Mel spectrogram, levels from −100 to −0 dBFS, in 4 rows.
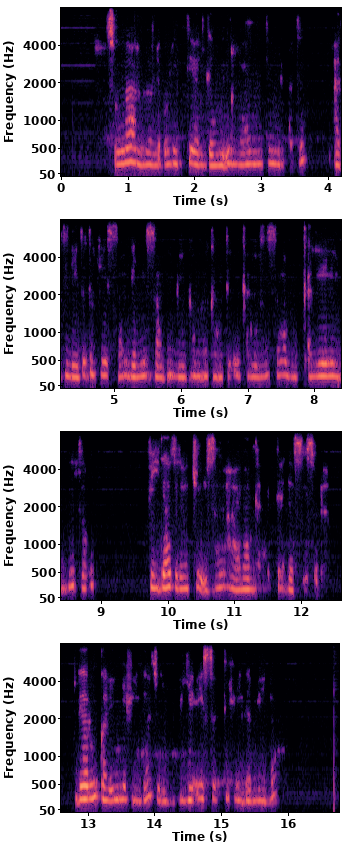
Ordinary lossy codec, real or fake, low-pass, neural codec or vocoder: Opus, 24 kbps; fake; 7.2 kHz; vocoder, 22.05 kHz, 80 mel bands, HiFi-GAN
